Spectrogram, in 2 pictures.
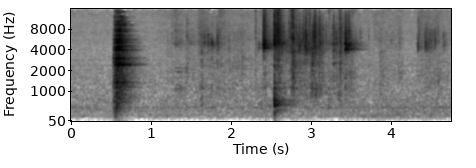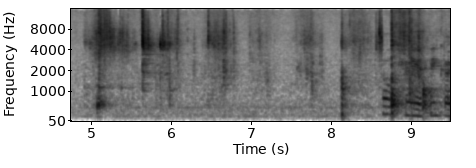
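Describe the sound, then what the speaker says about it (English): Spoon mixing broccoli salad with a creamy cashew mayo dressing in a bowl, giving irregular scraping clinks against the bowl and soft wet stirring, moderately loud with scattered sharper knocks. "Now I'm just going to grab my spoon and give this a good mix."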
